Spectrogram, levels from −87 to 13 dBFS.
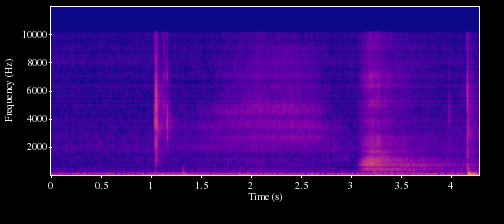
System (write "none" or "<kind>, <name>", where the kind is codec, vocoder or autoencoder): vocoder, Vocos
